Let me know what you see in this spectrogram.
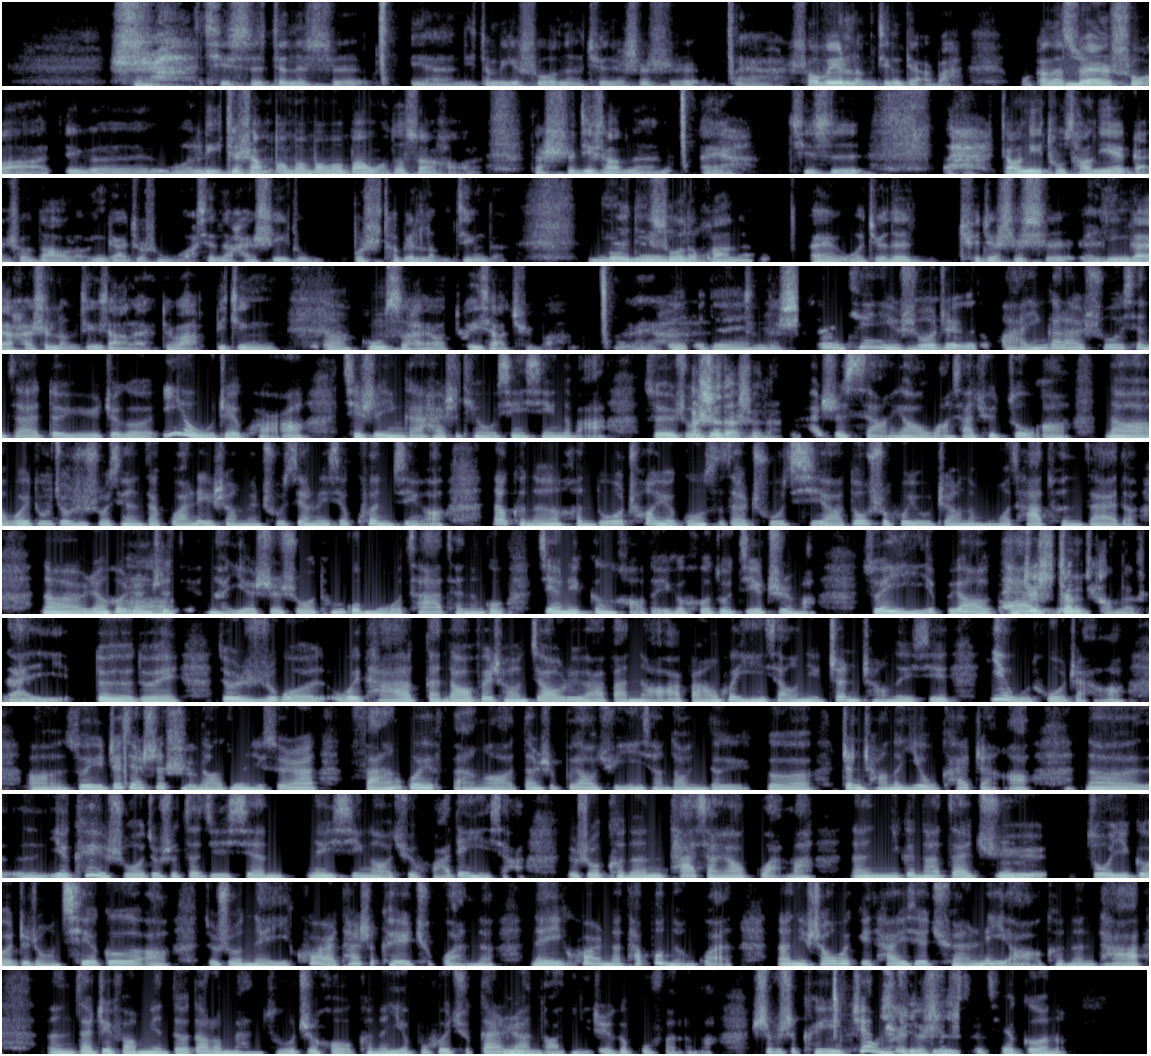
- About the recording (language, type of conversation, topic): Chinese, advice, 我如何在创业初期有效组建并管理一支高效团队？
- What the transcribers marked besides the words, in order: tsk; tsk; teeth sucking; tsk; teeth sucking; teeth sucking; tsk; other background noise; tsk; "扰" said as "染"; tsk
